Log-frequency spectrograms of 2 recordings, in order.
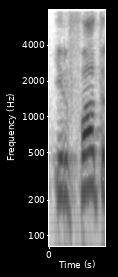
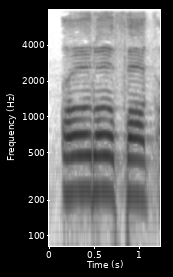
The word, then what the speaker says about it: عرفات: دوسرا انہوں نے مسئلہ پوچھا عرفات سے مزدلفہ, تو اس کا وہ تلفظ عرفات نہیں ہے, عرفات عین اور را پر دونوں پر زبر ہے, عرفات اور مزدلفہ نہیں ہے, مزدلفہ لام کے نیچے زیر ہے.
